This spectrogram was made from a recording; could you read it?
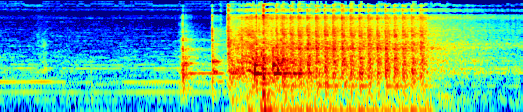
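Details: VL Berlina turbo build cranking after coil checks: starter churns with even compression pulses, roughly four a second, for two seconds, but the engine never fires; cause not confirmed.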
